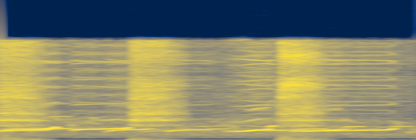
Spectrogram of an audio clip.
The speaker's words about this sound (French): On retrouve quelques spécimens du côté de l'Italie, mais c'est particulièrement à Montréal qu'on risque de retrouver la pintarde nocive. La pintarde nocive est très facile à reconnaître grâce à son cri.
